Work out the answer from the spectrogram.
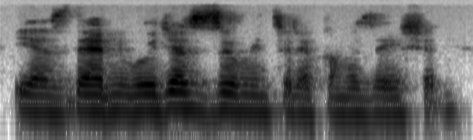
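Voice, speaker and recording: Moderating a panel discussion over an online video call, a man talks in a casual, chatty way and rephrases as he goes. His mid-range voice is mellow and fairly quick, with little movement in pitch.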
